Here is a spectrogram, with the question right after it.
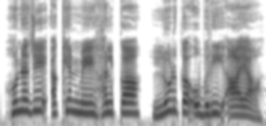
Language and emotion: Sindhi, neutral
